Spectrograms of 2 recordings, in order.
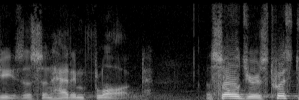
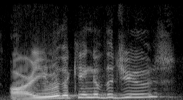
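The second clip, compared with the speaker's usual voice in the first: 1 mock Pilate question; 8 semitones higher, 4 dB louder than usual. Pilate voiced questioning Jesus.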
